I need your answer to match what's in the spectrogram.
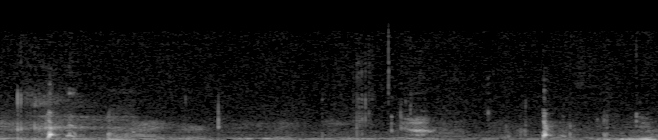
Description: Little baby used to have the hiccups all the time in mommy's tummy. These were the first real hiccups since she has been born.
